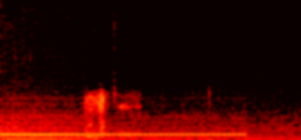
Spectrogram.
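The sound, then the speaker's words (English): A single steady ringback tone purrs over the phone line for just over a second, then cuts off, with a faint brief chirp partway through and no one speaking. “Come on, Carlos, pick up the phone.”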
